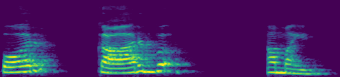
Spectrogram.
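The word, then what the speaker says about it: percarbamide: to convert it to First something called as per carb amide that's how you pronounce it thus it strikes two target at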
